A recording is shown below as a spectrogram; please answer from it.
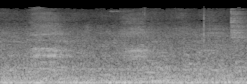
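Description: A bird calling: two short calls about a second apart, over a steady low background din.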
